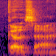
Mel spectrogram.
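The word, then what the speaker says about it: Gose: fact I had to look up how to pronounce okay Gosa and it's Gosa how do you okay you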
